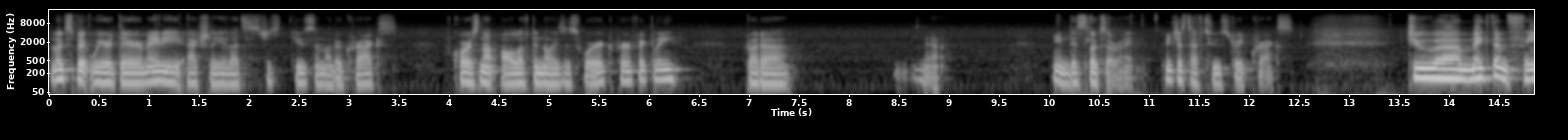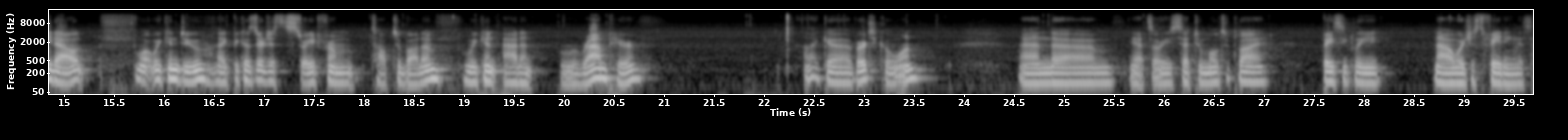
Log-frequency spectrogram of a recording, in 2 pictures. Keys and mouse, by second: 0.3 click, 1.1 click, 2.2-10.2 drag, 10.6 middle click, 10.9-11.2 drag, 11.4 drag, 12.0 click, 13.5 drag, 14.1-15.0 drag, 15.6-16.1 drag, 16.2-16.5 right drag, 16.6 click, 18.5 click, 18.8 click, 18.9-19.7 typing, 20.0 drag, 20.5 click, 21.6 middle click, 21.9 click, 22.4 drag, 22.8 drag, 23.5 click, 24.0 click, 24.8 click, 25.9-26.2 drag.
